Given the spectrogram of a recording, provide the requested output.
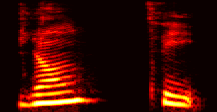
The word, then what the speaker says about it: gentil: Gentil, gentil. Amables, amables, gentil. Se pronuncia igual, solo se añade ese al final, gentil.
